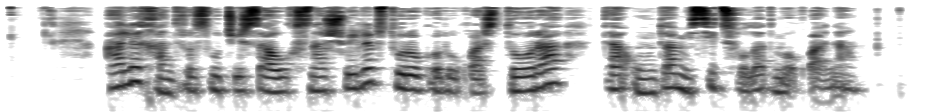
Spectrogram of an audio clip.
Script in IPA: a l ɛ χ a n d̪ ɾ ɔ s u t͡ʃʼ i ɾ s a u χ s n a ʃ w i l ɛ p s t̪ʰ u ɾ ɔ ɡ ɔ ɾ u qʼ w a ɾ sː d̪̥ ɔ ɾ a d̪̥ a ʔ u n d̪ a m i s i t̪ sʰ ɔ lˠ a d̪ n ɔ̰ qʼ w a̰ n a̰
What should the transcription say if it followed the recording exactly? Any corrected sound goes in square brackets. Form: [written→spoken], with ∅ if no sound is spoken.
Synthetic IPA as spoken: a l ɛ χ a n d̪ ɾ ɔ s u t͡ʃʼ i ɾ s a u χ s n a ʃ w i l ɛ p s t̪ʰ u ɾ ɔ ɡ ɔ ɾ u qʼ w a ɾ [sː→s] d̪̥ ɔ ɾ a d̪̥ a ʔ u n d̪ a m i s i t̪ sʰ ɔ lˠ a d̪ [n→m] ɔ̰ qʼ w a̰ n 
